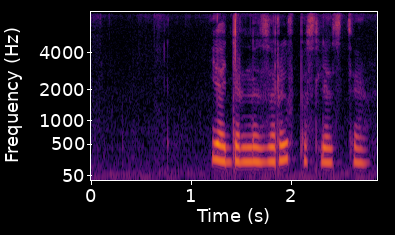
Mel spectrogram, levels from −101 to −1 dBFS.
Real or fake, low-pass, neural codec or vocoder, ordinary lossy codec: real; none; none; none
